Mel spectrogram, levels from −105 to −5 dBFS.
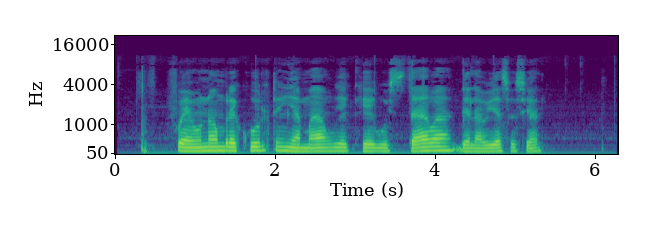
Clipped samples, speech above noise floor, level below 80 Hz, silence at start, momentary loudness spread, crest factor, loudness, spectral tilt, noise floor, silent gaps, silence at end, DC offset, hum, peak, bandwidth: under 0.1%; 37 dB; -50 dBFS; 0.35 s; 11 LU; 16 dB; -27 LUFS; -8 dB/octave; -63 dBFS; none; 0.95 s; under 0.1%; none; -10 dBFS; 9.6 kHz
